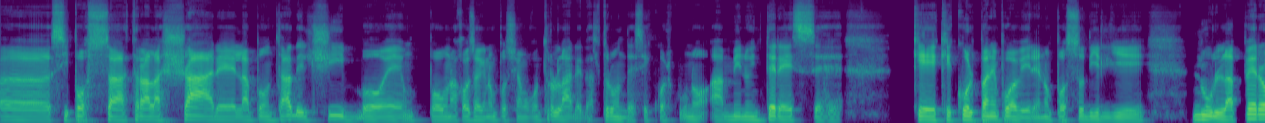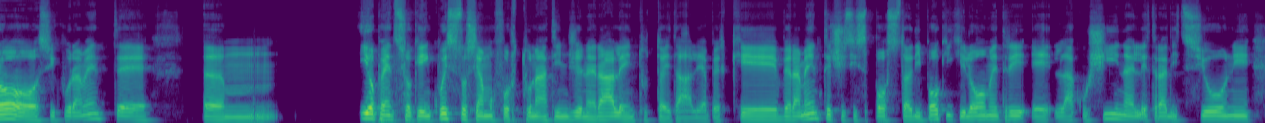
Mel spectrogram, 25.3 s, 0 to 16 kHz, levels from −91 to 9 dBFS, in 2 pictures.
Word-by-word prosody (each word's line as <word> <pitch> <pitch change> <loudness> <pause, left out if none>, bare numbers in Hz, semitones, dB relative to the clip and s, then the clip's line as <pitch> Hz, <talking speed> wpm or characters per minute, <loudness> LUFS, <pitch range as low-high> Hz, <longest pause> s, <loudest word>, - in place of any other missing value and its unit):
ehm, 105 -1 -1
si 115 +2 0
possa 110 -2 +1
tralasciare 110 -1 +3
la 105 0 0
bontà 105 +3 -2
del 115 -2 -3
cibo 105 -3 -2
è 105 -1 -1
un 110 +2 -12
po' 110 -1 -4
una 105 0 -5
cosa 110 0 -3
che - - -4
non 105 +1 -8
possiamo 105 -2 -9
controllare, 105 0 -4
d'altronde 110 -4 -7
se - - -9
qualcuno 105 -1 -8
ha - - -2
meno 110 +1 -4
interesse 105 -3 +1 0.7
che 105 -2 +5
che 115 +1 -2
colpa 120 -1 +4
ne 115 -1 +3
può 110 0 +2
avere, 100 -1 0
non 100 0 -6
posso 105 +1 -2
dirgli 100 0 -3 0.5
nulla; 115 -5 +4
però 140 -8 +7
sicuramente, 120 0 -3 0.5
ehm, 105 -2 -3 0.9
io 160 -1 +9
penso 130 -4 +1
che 120 +1 -1
in 120 0 +2
questo 150 +2 +3
siamo 115 0 +1
fortunati 110 0 -3
in 110 - -2
generale 110 0 +1
in 105 +2 -6
tutta 110 -3 -8
Italia, 95 0 -5
perché 105 +1 0
veramente 135 +7 0
ci 120 - -4
si 115 0 -5
sposta 115 -1 -2
di 110 -1 -4
pochi 130 +2 -1
chilometri 120 +1 -1
e 110 -1 -3
la 110 0 -5
cucina 135 +5 -3
e - - -3
le - - -3
tradizioni 120 +2 -2
110 Hz, 145 wpm, -24 LUFS, 105-120 Hz, 0.9 s, io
